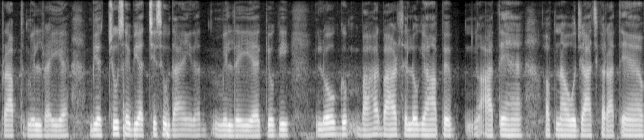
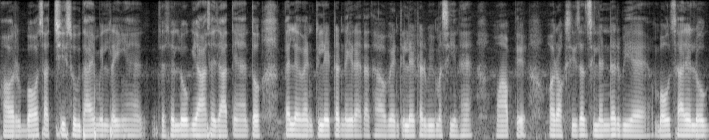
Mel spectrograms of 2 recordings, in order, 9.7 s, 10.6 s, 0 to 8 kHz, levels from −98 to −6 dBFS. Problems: constant background noise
